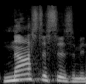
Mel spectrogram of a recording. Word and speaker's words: Gnosticism: Gnosticism, and you spell that with G-N-O-S, that's like a gnosis. That's how it begins. G-N-O-S-I-S, like gnosis.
